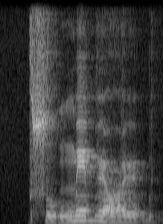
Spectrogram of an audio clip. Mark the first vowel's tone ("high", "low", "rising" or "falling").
low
